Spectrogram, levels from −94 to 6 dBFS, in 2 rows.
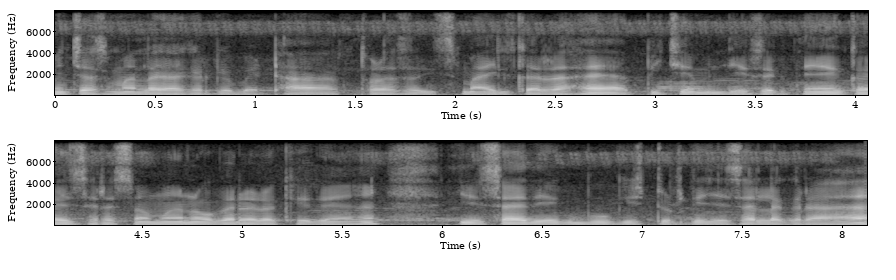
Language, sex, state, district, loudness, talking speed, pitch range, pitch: Hindi, male, Bihar, West Champaran, -18 LUFS, 260 wpm, 110-120 Hz, 115 Hz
